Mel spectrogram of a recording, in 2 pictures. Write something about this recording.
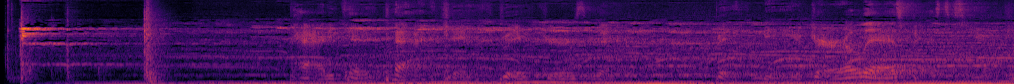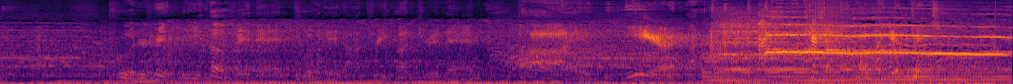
psycho sample
me playing a psycho w/ evil samples in the background.
horror, psycho, dark, evil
